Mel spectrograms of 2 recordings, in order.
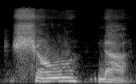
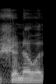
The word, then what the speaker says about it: Shona: because she's very Shona. Got it. It was a mistake to say her name was Shanoa that first Think of session. Think of it like the virus. Oh, Corona. Shona. Shona.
